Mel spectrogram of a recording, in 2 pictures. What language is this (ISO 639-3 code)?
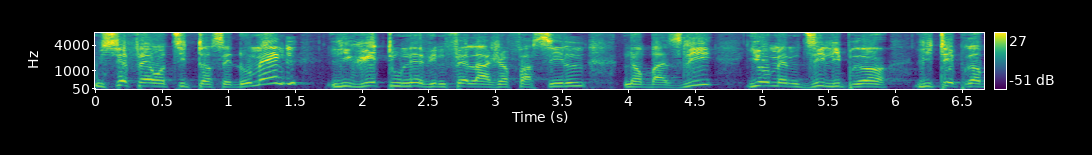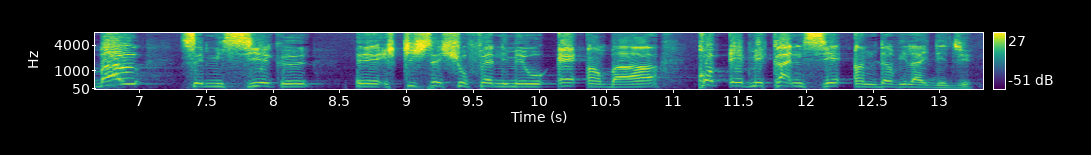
fra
